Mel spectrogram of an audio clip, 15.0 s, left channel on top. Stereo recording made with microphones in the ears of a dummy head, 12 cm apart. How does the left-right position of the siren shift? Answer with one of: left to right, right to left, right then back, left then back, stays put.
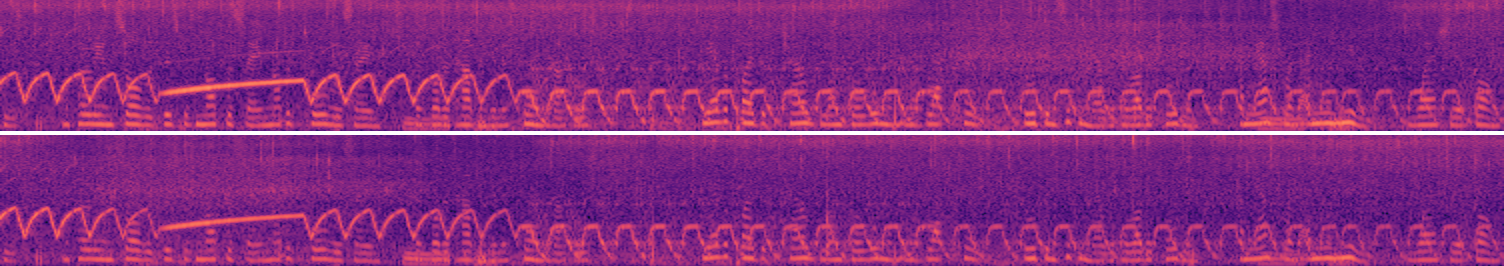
right to left.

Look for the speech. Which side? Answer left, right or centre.
left.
